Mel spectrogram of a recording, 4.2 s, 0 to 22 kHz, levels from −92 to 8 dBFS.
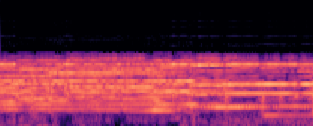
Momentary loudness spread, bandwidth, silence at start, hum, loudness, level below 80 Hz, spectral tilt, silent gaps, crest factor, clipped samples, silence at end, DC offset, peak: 3 LU; 4.7 kHz; 0 s; none; -12 LUFS; -62 dBFS; -3.5 dB/octave; none; 12 dB; under 0.1%; 0 s; under 0.1%; 0 dBFS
